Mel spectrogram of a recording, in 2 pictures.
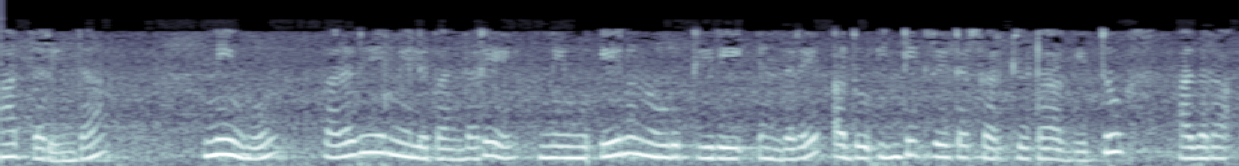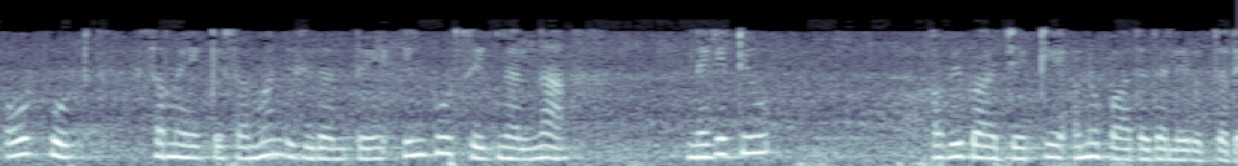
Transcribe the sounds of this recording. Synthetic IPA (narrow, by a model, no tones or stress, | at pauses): aːd̪ːɐɾind̪ɐ | niːʋu | kɐɾɐd̪ijɐme̞ːle̞bɐnd̪ɐɾe̞niːʋuʔe̞ːnunoːɽut̪ːiːɾiend̪ɐɾe̞ɐd̪uʔiɳʈiɡɾeːʈɐɾsɐɾkjuʈaːɡid̪ːu | ɐd̪ɐɾɐʔɐwʈ̚puʈ | sɐmɐjɐkːe̞sɐmbɐnd̪ʱisid̪ɐnt̪e̞impuʈsiɡnɐlnɐ | neɡɐʈiʋ | ɐbʱibaːd͡ʒjɐkːe̞ʔɐnubaːd̪ɐd̪ɐlːiɾut̪ːɐd̪e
